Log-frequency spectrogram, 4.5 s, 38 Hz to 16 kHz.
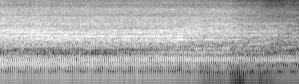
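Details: New Powerhorse 4000 generator just after its first start: a loud, steady buzzing drone holds its speed without surging or misfiring, easing slightly near the end; it is running normally.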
